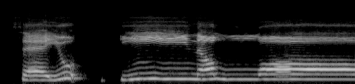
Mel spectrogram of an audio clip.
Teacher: The lam is heavy because it's preceded by fatha.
